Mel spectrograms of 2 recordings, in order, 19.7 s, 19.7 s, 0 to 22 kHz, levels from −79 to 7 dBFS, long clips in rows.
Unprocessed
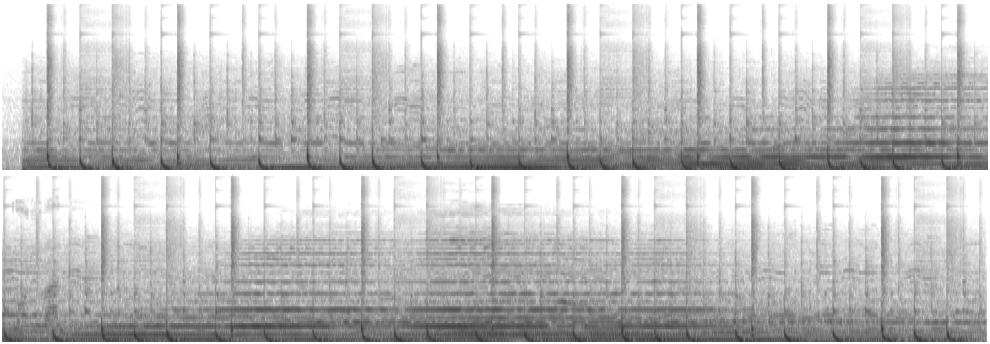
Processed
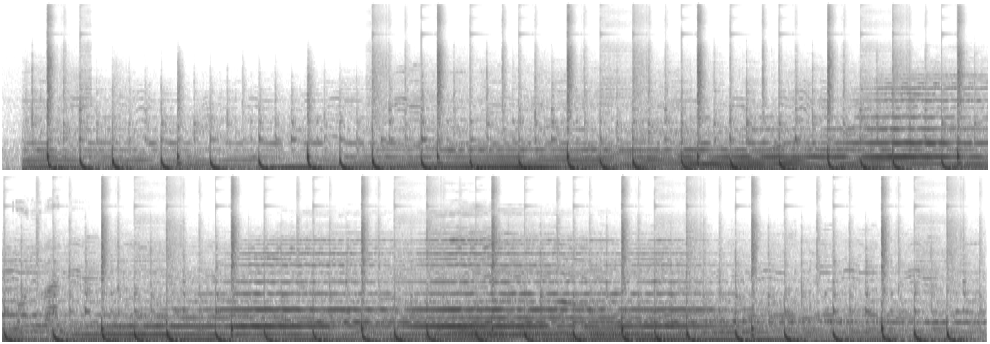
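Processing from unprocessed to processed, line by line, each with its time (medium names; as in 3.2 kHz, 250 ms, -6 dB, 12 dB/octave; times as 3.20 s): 0.89–3.64 s: tape spacing loss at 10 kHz 34 dB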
